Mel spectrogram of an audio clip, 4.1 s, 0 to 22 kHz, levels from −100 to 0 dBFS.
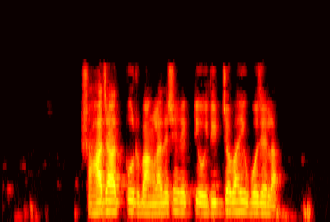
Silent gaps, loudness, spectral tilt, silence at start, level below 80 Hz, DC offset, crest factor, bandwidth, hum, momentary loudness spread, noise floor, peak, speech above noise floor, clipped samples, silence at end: none; -31 LUFS; -5 dB/octave; 1.05 s; -70 dBFS; under 0.1%; 24 dB; 7.8 kHz; none; 11 LU; -77 dBFS; -8 dBFS; 47 dB; under 0.1%; 0.25 s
